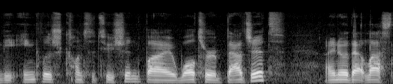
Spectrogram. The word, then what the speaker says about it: Bagehot: english constitution by walter badgett i know that last name may throw you a bit b-a-g-e-h-o-t is pronounced badget it turns out and it was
